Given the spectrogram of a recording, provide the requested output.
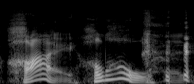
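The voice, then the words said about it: Deliberately bad imitation of a character. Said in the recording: “my very bad Kevin impression”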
